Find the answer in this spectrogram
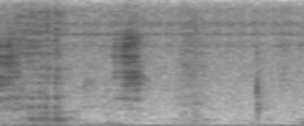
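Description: Quiet lecture-room tone: a low steady hum with a few faint rustles and one small click near the end.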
